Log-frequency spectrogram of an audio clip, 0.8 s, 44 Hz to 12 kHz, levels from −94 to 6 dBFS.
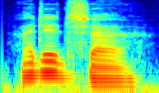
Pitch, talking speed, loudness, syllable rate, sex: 120 Hz, 225 wpm, -16 LUFS, 6.0 syllables/s, male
